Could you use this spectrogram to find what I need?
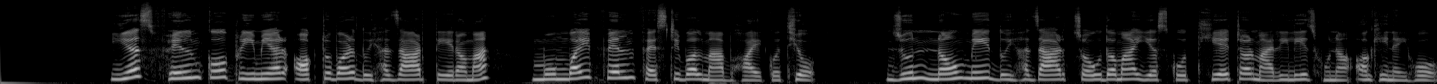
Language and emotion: Nepali, neutral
